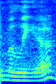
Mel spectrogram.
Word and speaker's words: Malia: me by the lovely malia rhymes with maria of the yarn raising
